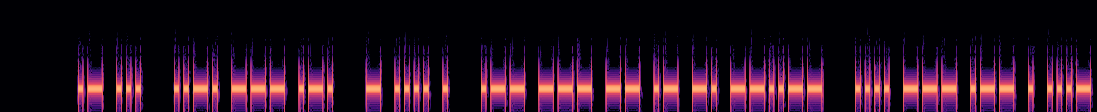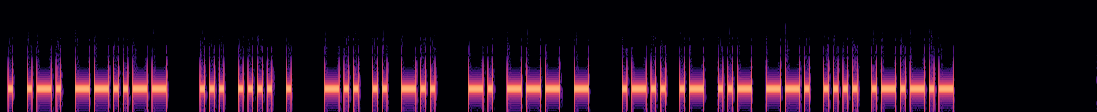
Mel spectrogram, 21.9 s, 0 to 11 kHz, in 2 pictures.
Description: Morse code, heard as a keyed tone, about 25 wpm, 700 Hz. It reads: AS FOR THE WOMAN, HOWEVER, SHE DID NOT LAUGH.
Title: Sentences from Top 1100 Words 25wpm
